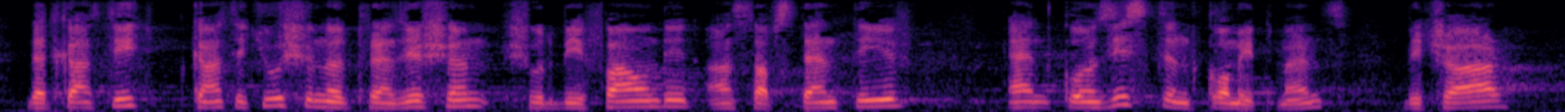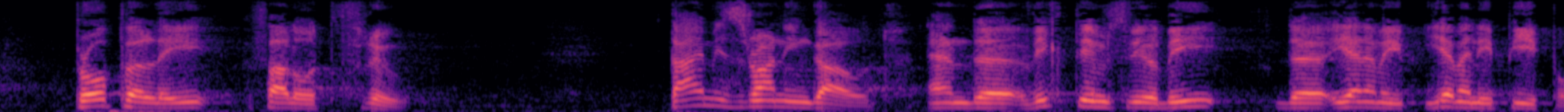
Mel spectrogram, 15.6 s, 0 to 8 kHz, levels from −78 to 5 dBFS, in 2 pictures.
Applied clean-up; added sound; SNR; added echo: none; none; none; none.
